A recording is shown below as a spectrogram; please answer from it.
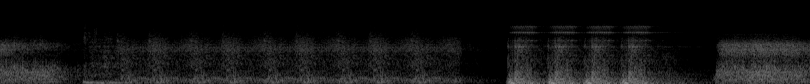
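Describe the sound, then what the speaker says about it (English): Small explosion pops and gunfire-like bursts from the Armored Core mech combat game, a loud, dense volley breaking out over steady rhythmic mechanical thudding that drops away briefly before resuming. "That little explosion pop."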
